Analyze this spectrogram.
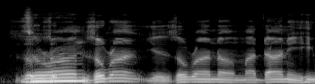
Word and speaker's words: Zohran: How do you pronounce his first name? Zohran.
